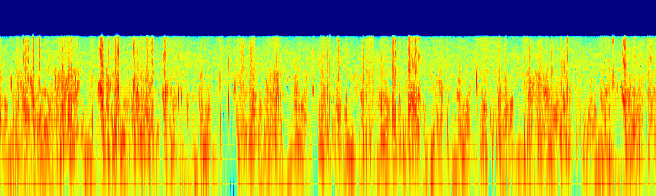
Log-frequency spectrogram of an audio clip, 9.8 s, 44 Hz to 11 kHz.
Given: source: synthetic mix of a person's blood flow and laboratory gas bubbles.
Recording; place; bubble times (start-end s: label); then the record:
Doppler ultrasound of blood flow; precordium
0.15-0.66 s: bubbles
0.74-1.21 s: bubbles
1.34-1.82 s: bubbles
1.91-2.33 s: bubbles
2.43-2.77 s: bubbles
2.79-2.84 s: bubbles
3.27-3.35 s: bubbles
3.39-3.47 s: bubbles
3.49-3.82 s: bubbles
3.94-4.25 s: bubbles
4.67-5.12 s: bubbles
5.17-5.22 s: bubbles
5.39-5.60 s: bubbles
5.69-5.78 s: bubbles
5.88-6.34 s: bubbles
6.47-6.76 s: bubbles
7.11-7.55 s: bubbles
7.83-8.73 s: bubbles
8.99-9.69 s: bubbles
9.71-9.85 s: bubbles
From the record:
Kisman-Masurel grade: 243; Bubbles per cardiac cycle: several, 3 to 8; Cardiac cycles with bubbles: 100%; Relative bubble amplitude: loud (0.450 to 0.775); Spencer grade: 3 (all of the cardiac periods contain showers or single bubble signals, but not dominating or overriding the cardiac motion signals); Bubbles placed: anywhere in the cardiac cycle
